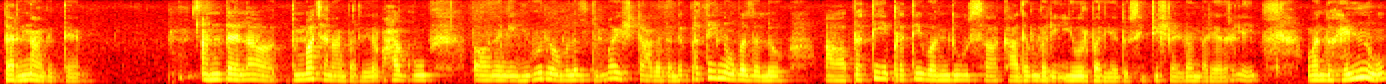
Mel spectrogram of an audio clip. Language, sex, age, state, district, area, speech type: Kannada, female, 18-30, Karnataka, Mysore, urban, spontaneous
